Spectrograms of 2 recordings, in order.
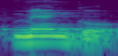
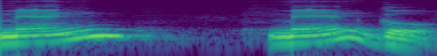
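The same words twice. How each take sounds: First: Said in the usual way. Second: "Mang-" alone, then mango in two parts; first syllable "mang" held up alone, then "mang-go"; broken into syllables. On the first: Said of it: "তারপর দেখো আরেকটি word". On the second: Shown as a demonstration. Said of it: "বন্ধনীতে দেখো".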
